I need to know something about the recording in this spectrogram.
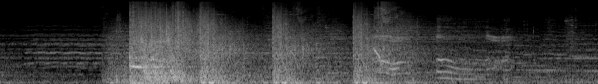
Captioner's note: gunfire clattering; Castellano groans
